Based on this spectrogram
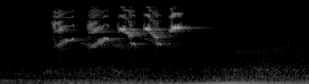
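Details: Young nine-month-old double-collared seedeater, still brown, delivers a short phrase of five quick, sharp, high chirping notes, ending with a thin fading whistle.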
